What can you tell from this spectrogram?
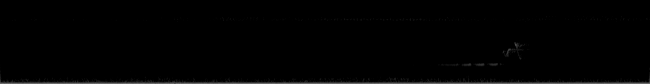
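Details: Higurashi, the evening cicada, singing just after the rainy season while a Japanese bush warbler also calls: a constant piercing high buzz throughout, a faint brief whistle, then a short warbler note near the end.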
